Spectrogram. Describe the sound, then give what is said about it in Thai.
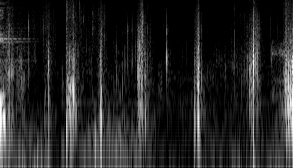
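Crunchy footsteps of two people walking home on a gritty surface, about nine steps in an uneven rhythm, moderately loud, with no talking. “แล้วทั้งคู่ก็เดินกลับบ้าน”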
